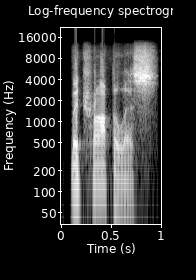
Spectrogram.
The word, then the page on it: metropolis: American English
